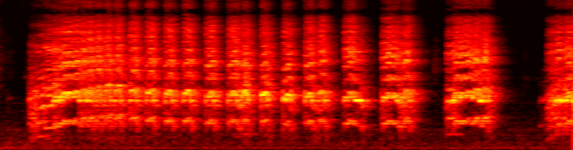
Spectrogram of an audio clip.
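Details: Pet Araucana hens calling loudly as their owner passes the coop, begging to be let out for a walk. The calls are loud, harsh and nasal, repeated rapidly in short bursts with a few brief pauses.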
